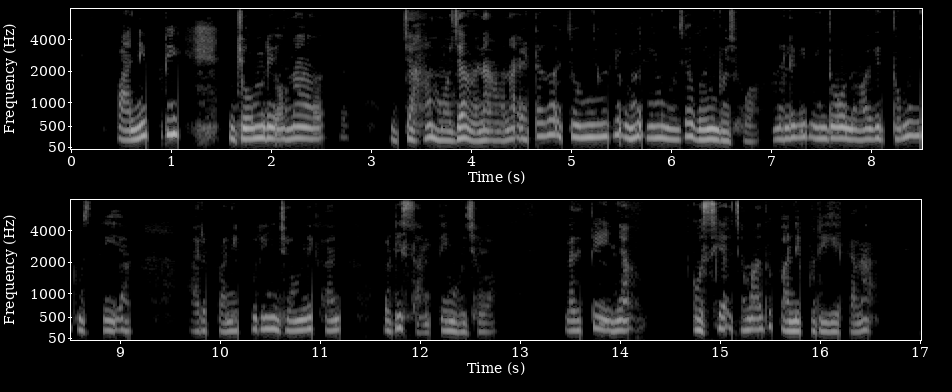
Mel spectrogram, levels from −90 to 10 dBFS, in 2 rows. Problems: none marked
